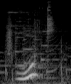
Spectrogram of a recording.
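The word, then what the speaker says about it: août: u t is pronounced oot. Okay. So in that case the a is just silent.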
